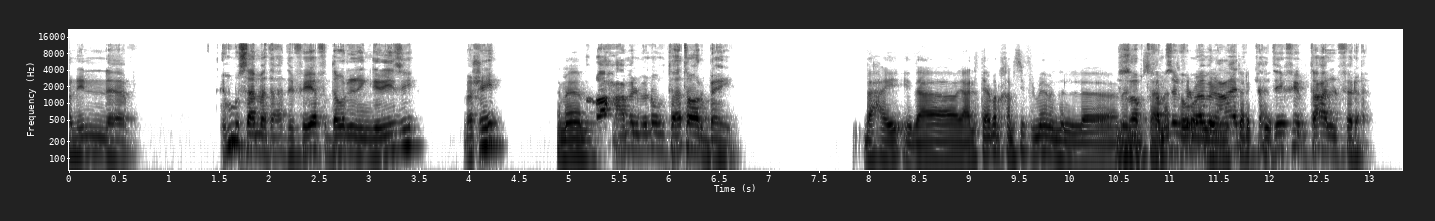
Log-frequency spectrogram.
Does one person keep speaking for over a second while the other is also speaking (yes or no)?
yes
